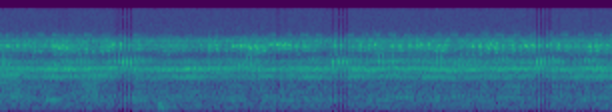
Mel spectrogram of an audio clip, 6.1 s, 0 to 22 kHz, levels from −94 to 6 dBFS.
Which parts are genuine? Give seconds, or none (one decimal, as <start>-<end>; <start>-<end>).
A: 0.0-5.1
